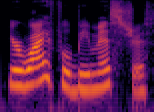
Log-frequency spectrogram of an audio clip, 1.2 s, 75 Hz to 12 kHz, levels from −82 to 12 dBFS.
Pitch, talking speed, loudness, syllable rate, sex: 245 Hz, 260 wpm, -18 LUFS, 5.8 syllables/s, female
